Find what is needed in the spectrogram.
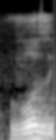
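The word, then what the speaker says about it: was: अब वॉज भी नहीं था, वॉज ये वाज नहीं होता है। बहुत लोग क्या है कि इसका उच्चारण गलत करते हैं, गलत पढ़ते हैं या पढ़ाते हैं, ठीक है ना। वाज कहते हैं, वाज कभी नहीं होता, वॉज होता है।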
